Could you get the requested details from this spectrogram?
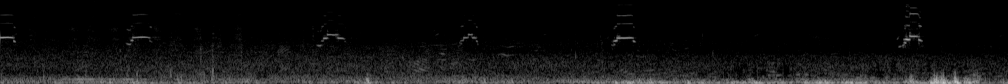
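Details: Baby seagull wandering alone and chirping as though calling for its mother: a quick run of faint, high peeps early on, then single thin chirps every few seconds, half-buried under steady low rumble and background noise.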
